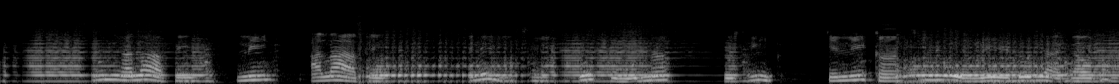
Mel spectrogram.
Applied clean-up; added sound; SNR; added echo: neural mask model RNNoise.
